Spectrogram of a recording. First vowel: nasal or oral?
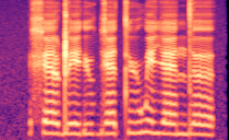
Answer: oral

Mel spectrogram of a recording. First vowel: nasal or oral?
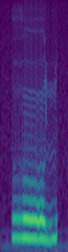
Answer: oral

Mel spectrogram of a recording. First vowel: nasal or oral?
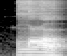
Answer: oral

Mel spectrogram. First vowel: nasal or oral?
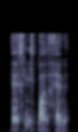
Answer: nasal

